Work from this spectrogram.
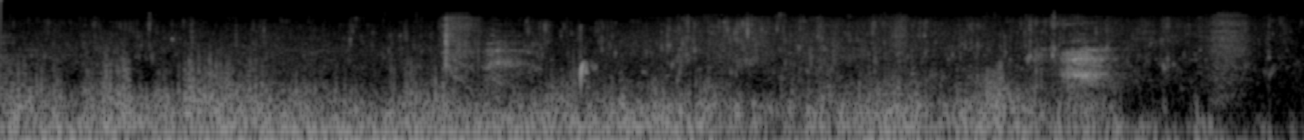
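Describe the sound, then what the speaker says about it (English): Strong wind buffets a microphone outdoors on a solo overlanding trip, a loud, continuous low roar that eases slightly toward the end, with no voices. "Yeah, it's so windy."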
